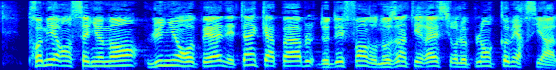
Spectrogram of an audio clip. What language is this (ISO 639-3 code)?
fra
